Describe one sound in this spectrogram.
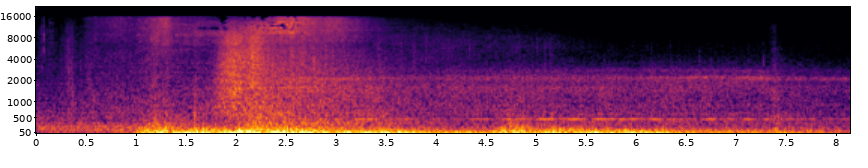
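A deep magical whoosh swells and slowly fades.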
